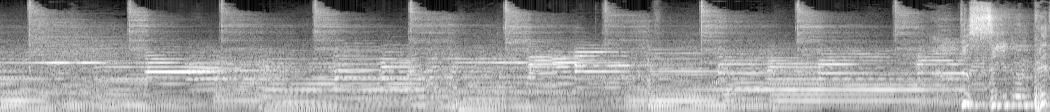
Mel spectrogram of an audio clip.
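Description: Live rock band playing an instrumental passage: sustained electric guitar chords over a cymbal struck about once a second. The drums and band hit harder just before the end, leading into the vocal.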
